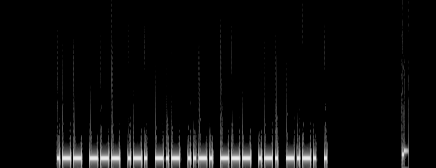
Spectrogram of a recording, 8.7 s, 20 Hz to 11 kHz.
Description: Morse code, heard as a keyed tone, about 22 wpm, 700 Hz. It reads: WORKFORCE
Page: Morse Code Ninja practice 22wpm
